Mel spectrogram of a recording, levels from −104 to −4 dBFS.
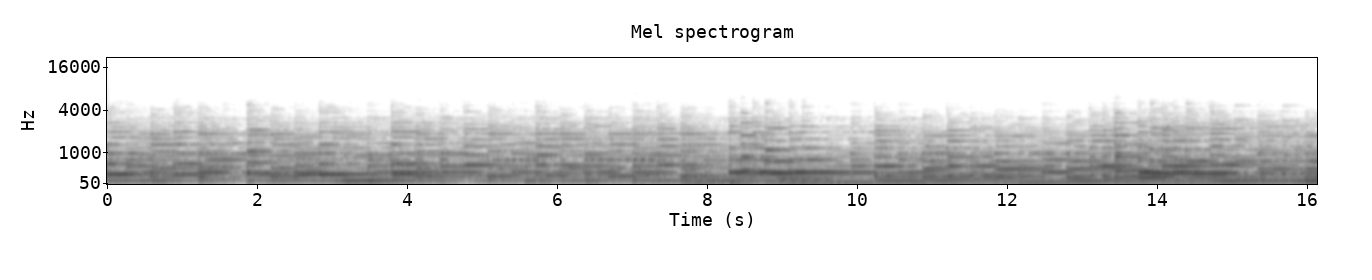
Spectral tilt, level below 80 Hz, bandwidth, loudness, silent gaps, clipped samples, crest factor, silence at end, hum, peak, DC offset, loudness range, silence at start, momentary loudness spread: -9 dB/octave; -68 dBFS; 5 kHz; -42 LUFS; none; under 0.1%; 16 dB; 0 s; none; -26 dBFS; under 0.1%; 5 LU; 0 s; 9 LU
